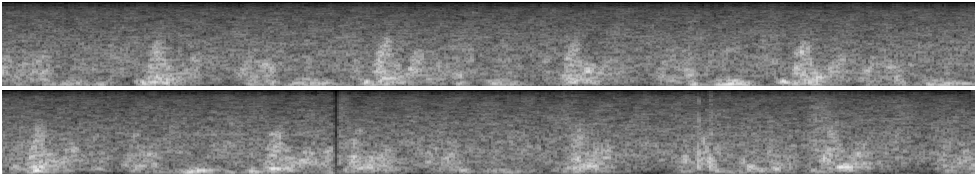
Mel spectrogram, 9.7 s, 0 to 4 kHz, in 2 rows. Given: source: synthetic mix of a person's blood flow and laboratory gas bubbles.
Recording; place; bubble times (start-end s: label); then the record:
Doppler ultrasound of blood flow; precordium
8.31-8.48 s: bubbles
8.55-8.66 s: bubbles
8.69-8.87 s: bubbles
From the record:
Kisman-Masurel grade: 212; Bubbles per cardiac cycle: several, 3 to 8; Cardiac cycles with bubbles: 1 to 10%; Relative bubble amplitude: moderate (0.250 to 0.450); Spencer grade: 1 (occasional bubble signal discernible with the cardiac motion signal, with majority of cardiac periods free of bubbles); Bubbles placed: only in the low amplitude regions of the cardiac cycle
